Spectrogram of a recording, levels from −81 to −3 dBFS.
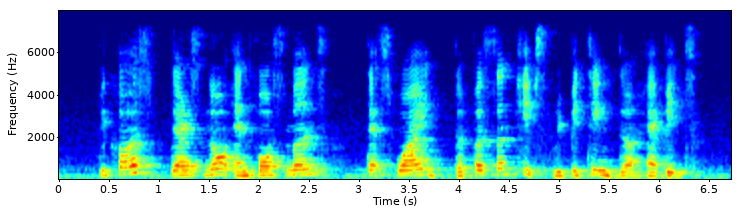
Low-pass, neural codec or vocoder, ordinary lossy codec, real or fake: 7.2 kHz; none; none; real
